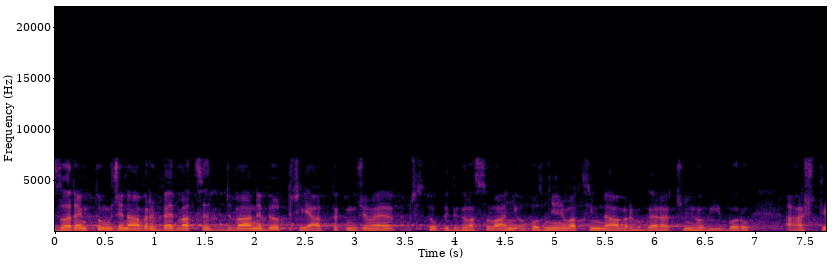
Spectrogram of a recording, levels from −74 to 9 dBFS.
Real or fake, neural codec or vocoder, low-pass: fake; codec, 16 kHz, 8 kbps, FunCodec, trained on LibriTTS, 25 frames a second; 7.2 kHz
